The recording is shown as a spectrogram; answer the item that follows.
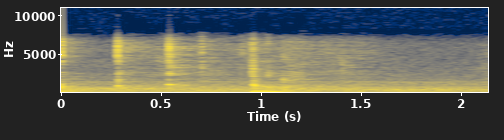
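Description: A few faint computer keyboard key clicks as a number is typed into a settings field, with a brief low sound about a second in.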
